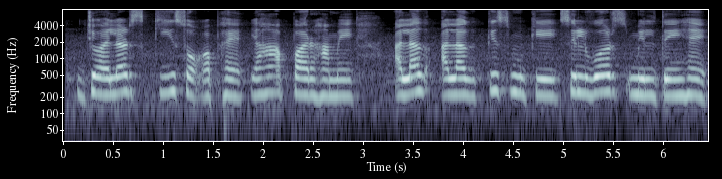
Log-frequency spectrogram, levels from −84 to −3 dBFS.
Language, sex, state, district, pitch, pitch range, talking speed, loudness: Hindi, female, Maharashtra, Aurangabad, 225 Hz, 215-245 Hz, 130 wpm, -22 LUFS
